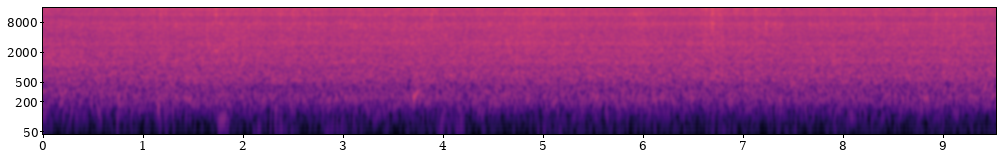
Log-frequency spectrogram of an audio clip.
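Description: A fast river rushes and splashes over rocks, close by.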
